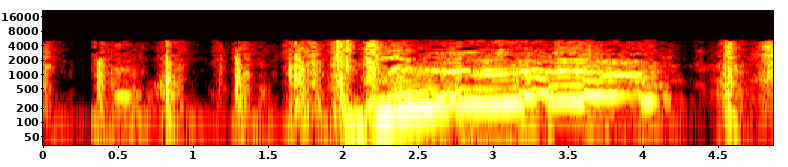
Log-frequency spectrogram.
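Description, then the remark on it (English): A single long, low cow moo rises and swells for about two seconds, preceded by a few soft thumps and shuffling sounds, with no talking. “And you do mean cow.”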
